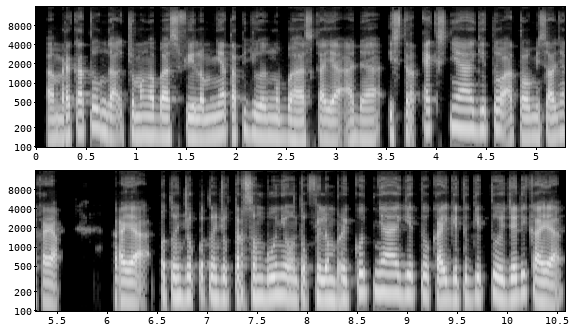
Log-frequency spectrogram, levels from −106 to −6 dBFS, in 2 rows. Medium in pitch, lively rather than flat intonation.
No: medium, 160 Hz; average, 3.3 semitones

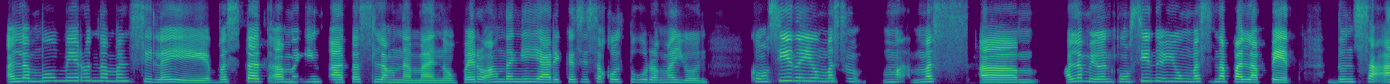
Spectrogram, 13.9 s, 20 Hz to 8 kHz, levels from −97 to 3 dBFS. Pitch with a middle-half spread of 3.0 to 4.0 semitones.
Yes: average, 3.7 semitones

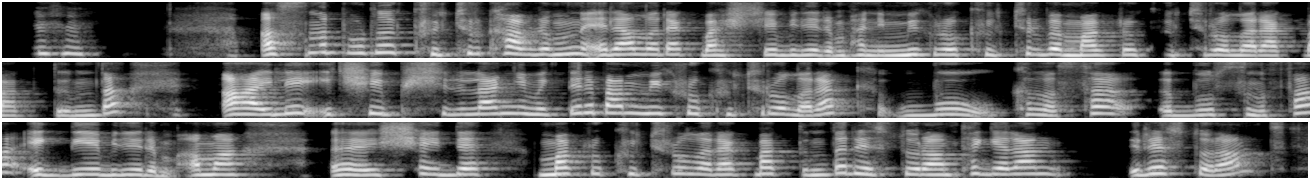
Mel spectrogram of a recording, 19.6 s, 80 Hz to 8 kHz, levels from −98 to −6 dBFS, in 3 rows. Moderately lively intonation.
Yes: average, 3.7 semitones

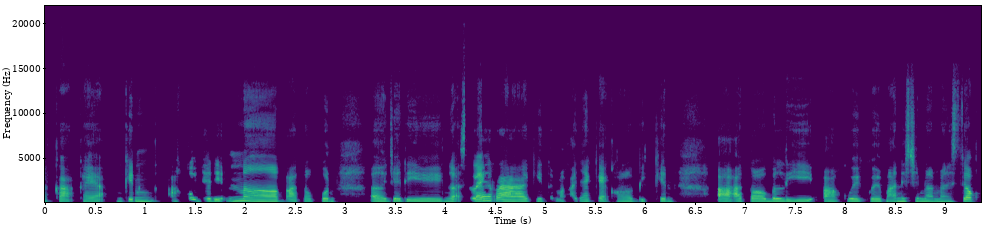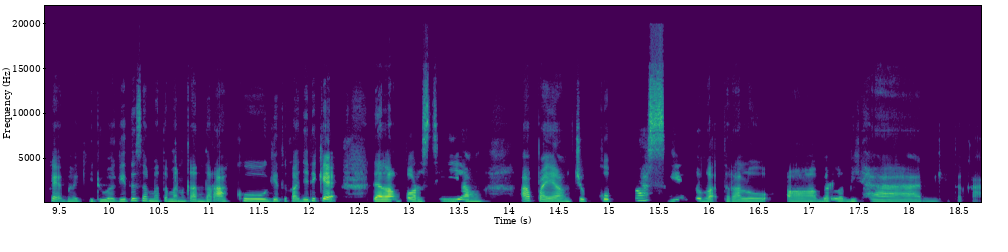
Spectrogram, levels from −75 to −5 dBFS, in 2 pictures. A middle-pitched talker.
Yes: medium, 170 Hz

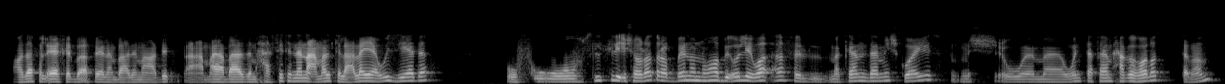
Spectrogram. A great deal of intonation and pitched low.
No: wide, 6.7 semitones; medium, 150 Hz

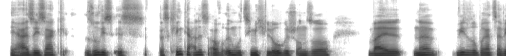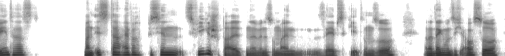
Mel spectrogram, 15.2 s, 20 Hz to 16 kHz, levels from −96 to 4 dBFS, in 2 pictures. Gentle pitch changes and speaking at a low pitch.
No: average, 3.8 semitones; low, 120 Hz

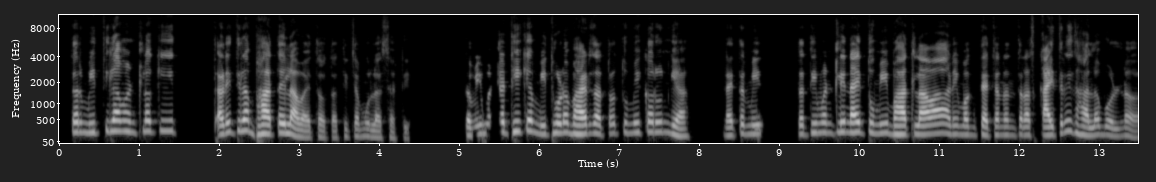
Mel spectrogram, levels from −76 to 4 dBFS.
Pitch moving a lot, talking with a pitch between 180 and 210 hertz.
No: average, 4.8 semitones; medium, 185 Hz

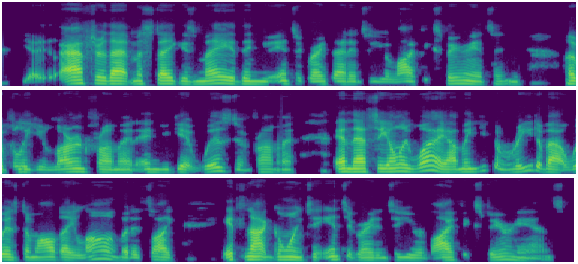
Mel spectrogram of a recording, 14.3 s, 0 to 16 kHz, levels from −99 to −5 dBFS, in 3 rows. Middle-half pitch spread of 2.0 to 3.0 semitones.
Yes: narrow, 2.6 semitones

